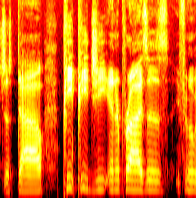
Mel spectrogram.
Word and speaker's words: Dow: company dupont demours uh dupont do nemours properly pronounced dao it used to be dial chemical now it's just dao ppg enterprises are you familiar with some of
